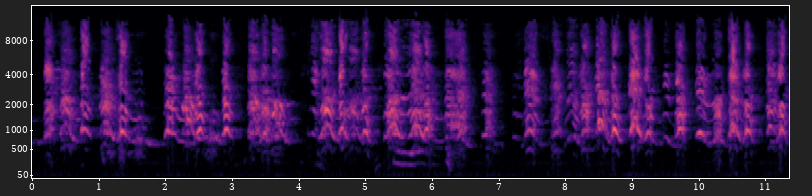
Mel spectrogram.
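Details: Chihuahua dogs yapping in fast bursts, high sharp barks in clusters separated by short pauses, one brief low wavering howl near the middle, heard in a small room.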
